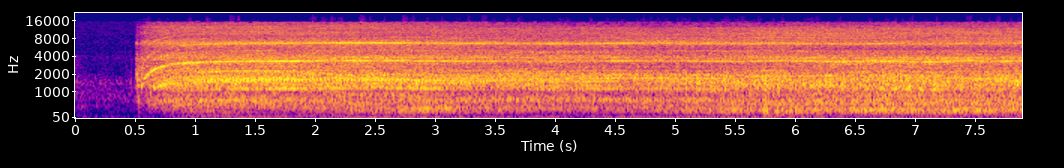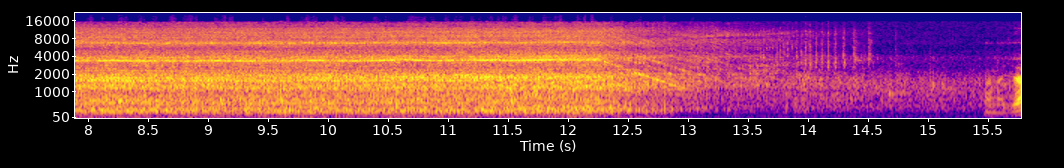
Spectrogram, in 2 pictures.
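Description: A mixer churning foam concrete made of water, cement, gypsum and foam, giving a loud, steady mechanical whine and rumble that runs for about twelve seconds before winding down.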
